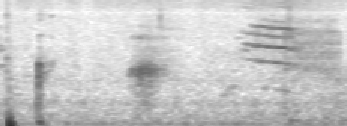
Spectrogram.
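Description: A house cat gives a faint, short meow against a low background hum, preceded by a couple of soft thumps nearby and followed by a quieter drawn-out cry.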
